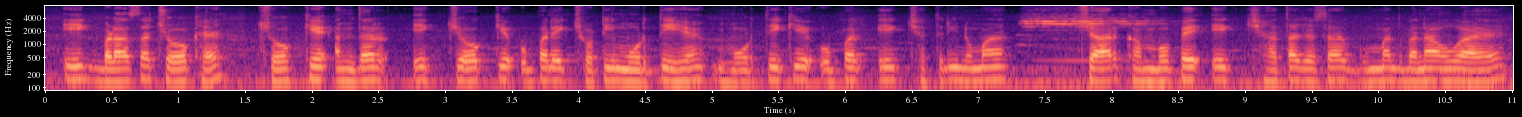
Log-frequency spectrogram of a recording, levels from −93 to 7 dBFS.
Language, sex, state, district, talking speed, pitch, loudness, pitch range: Hindi, male, Uttar Pradesh, Gorakhpur, 165 wpm, 140 Hz, -18 LUFS, 135-145 Hz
